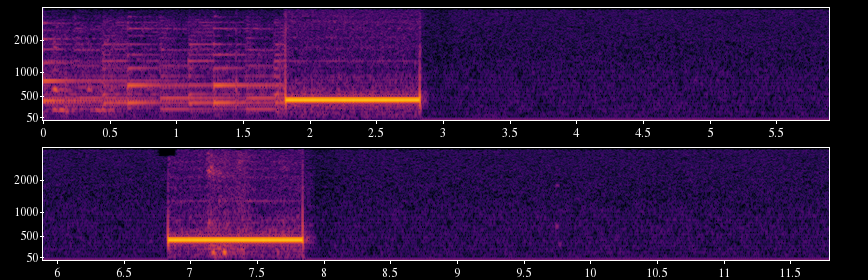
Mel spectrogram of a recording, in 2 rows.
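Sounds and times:
steady low-pitched telephone call tone when placing a call: 1.8s - 2.9s, 6.8s - 7.9s.

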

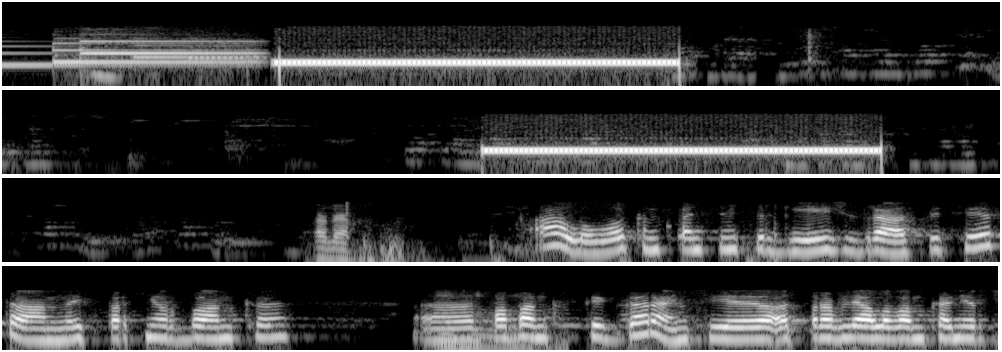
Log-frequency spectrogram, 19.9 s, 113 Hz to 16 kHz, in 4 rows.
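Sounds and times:
telephone ringback tone as a call is being connected: 0.6s - 3.4s, 7.4s - 9.4s
speech: 12.8s - 19.9s.

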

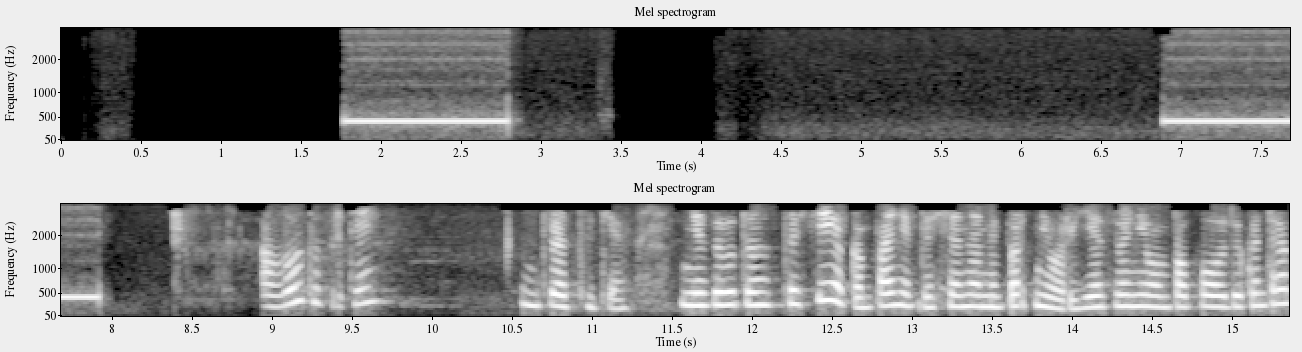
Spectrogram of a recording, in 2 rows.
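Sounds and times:
telephone ringback tones while waiting for an operator: 1.8s - 2.9s, 6.9s - 8.0s
speech: 9.0s - 9.8s, 10.5s - 15.3s.

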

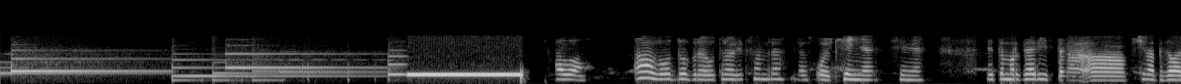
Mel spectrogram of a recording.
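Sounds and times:
electronic telephone tones while an office call is transferred: 4.0s - 5.3s
speech: 5.6s - 11.7s.

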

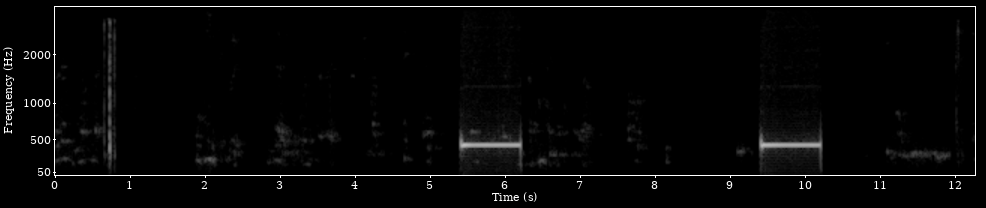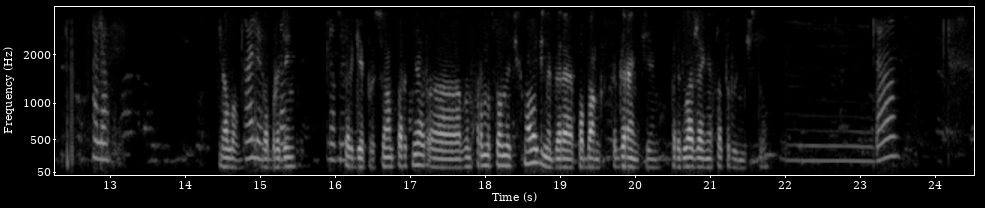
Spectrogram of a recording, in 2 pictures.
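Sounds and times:
telephone line tones while a call is being transferred: 5.4s - 6.2s, 9.4s - 10.2s
speech: 14.5s - 22.0s.

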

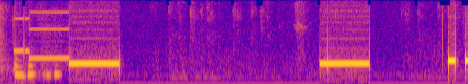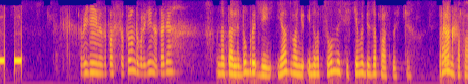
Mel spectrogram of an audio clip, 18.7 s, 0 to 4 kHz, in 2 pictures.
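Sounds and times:
long steady telephone line tone: 0.3s - 2.5s, 6.4s - 7.4s
speech: 0.6s - 0.8s, 11.0s - 13.1s, 13.7s - 18.7s.

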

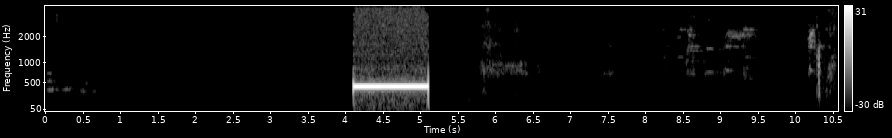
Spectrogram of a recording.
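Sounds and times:
mid-pitched electronic telephone line tone during call transfer: 4.2s - 5.2s.

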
